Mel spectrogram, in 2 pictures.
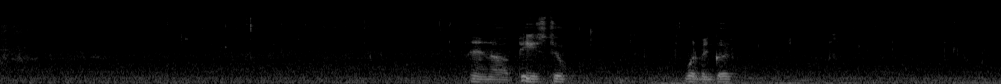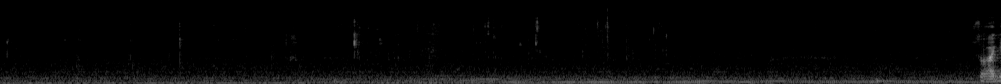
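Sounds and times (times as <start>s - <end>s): person chewing food: 1.6s - 4.7s, 5.7s - 19.6s.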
